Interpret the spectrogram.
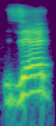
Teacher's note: Zainya ditampakkan sofirnya biar nggak kayak huruf jim.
